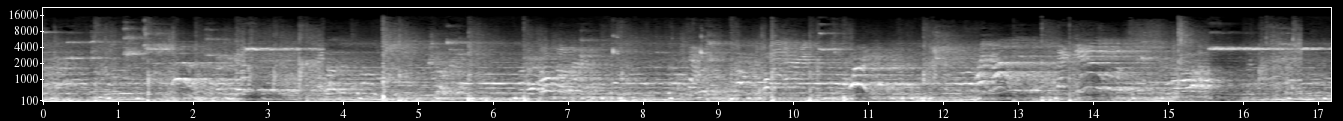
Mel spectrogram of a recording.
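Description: Indoor volleyball rally: repeated sharp smacks of hands and arms striking the ball, echoing in a large gym hall, over players' voices calling out.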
